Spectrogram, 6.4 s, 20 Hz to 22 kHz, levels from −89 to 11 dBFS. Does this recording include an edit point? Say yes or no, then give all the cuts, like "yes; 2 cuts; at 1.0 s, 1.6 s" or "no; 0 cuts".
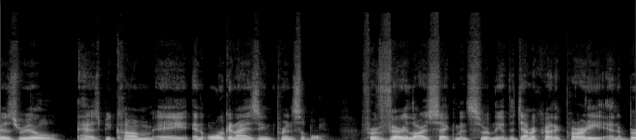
no; 0 cuts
